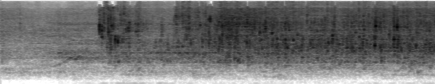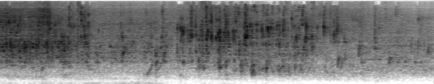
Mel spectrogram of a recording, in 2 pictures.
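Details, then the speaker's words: Water rushes with a hissing, spitting sputter in irregular bursts as the pressure tank refills after the well pump was shut off; air is still purging from the water line being bled out through the tractor. "Ooh, I still hear air in that."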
